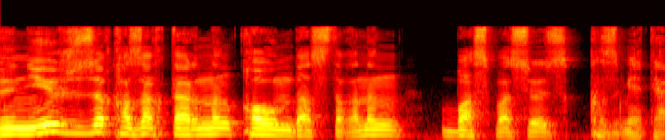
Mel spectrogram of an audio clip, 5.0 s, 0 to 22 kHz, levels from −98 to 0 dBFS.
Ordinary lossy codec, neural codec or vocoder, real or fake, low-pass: none; none; real; none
